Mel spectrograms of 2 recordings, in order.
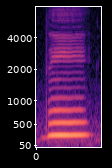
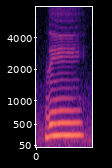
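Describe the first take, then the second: No difference in how they are said.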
